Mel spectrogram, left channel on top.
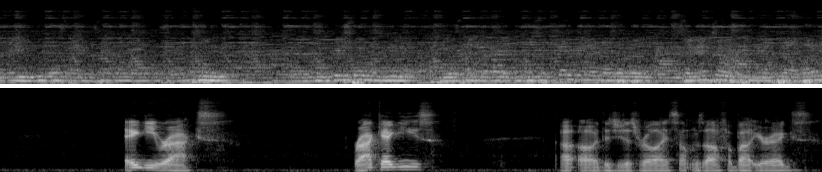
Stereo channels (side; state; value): both; different; correlation 0.00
